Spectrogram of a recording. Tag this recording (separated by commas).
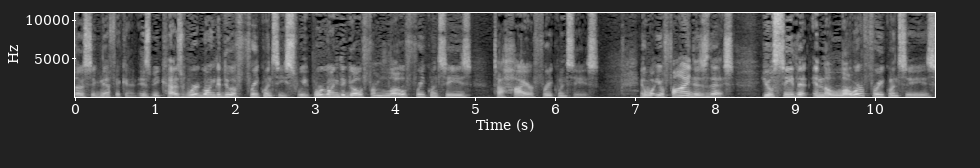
Speech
